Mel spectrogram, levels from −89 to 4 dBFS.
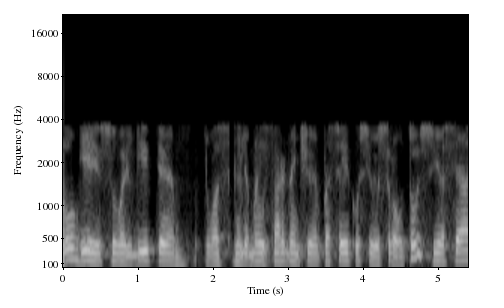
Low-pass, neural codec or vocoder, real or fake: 3.6 kHz; codec, 16 kHz, 1 kbps, FreqCodec, larger model; fake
